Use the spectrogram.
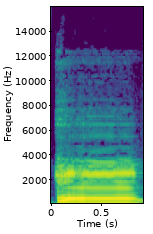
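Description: A short saxophone B flat struggling to sound, about a second long, steady but thin before it cuts off, close and fairly loud.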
